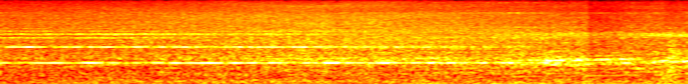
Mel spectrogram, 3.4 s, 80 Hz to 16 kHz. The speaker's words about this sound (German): In der U-Bahn-Station am Stephansplatz warten die Fahrgäste auf die nächste U-Bahn der Linie 1.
